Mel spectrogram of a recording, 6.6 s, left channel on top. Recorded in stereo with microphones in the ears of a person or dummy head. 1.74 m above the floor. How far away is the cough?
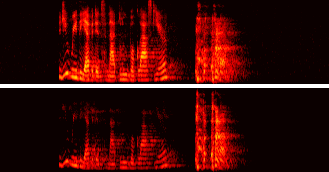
About 2 m.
